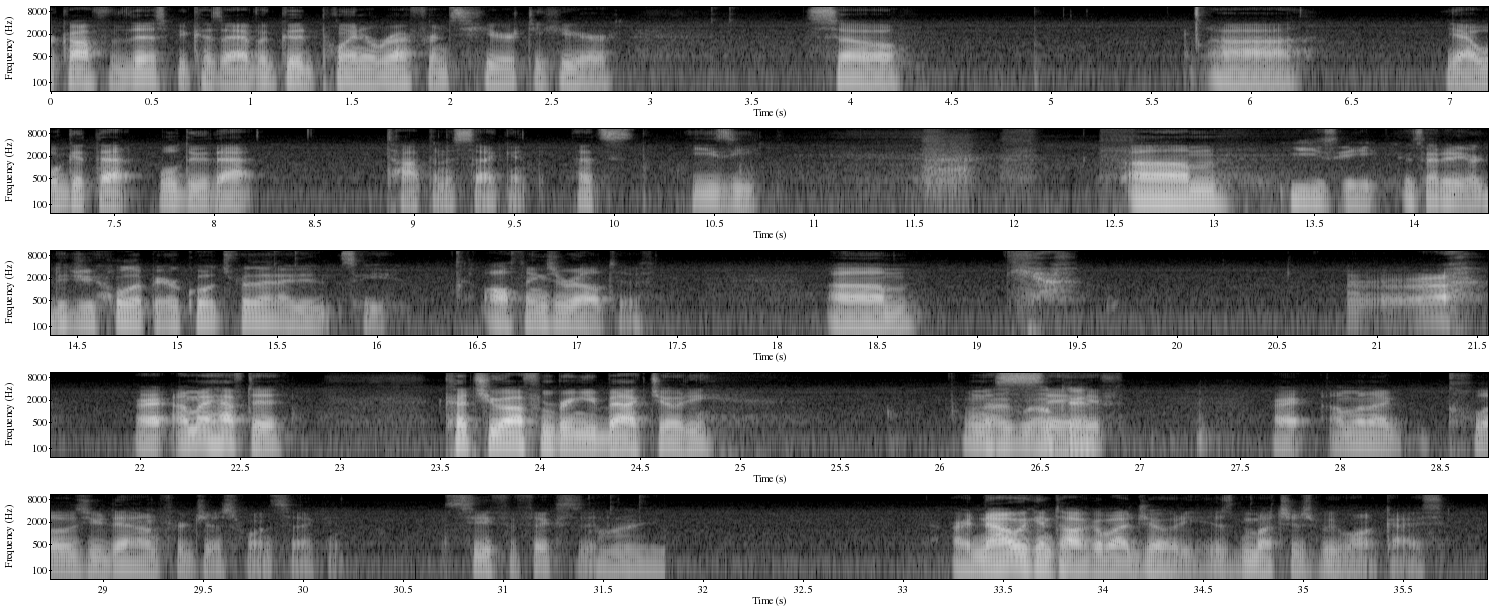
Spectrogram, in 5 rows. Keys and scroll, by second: 26.5 super+s.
